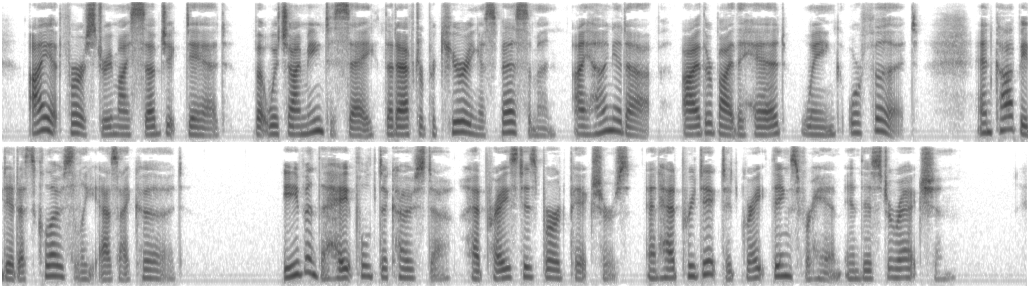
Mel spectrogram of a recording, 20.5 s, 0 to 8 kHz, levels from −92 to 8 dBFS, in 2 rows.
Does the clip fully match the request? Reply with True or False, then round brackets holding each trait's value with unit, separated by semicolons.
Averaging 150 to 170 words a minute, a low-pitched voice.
False (165 wpm; 180 Hz)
